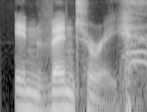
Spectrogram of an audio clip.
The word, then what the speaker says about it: inventory: British English pronounces it with three syllables, inventory. American English pronounces it with four syllables, inventory. I say it inventory. So I put the emphasis on the second syllable, and I get very peeved when everyone comes into my YouTube comments and tells me I pronounce this word wrong.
